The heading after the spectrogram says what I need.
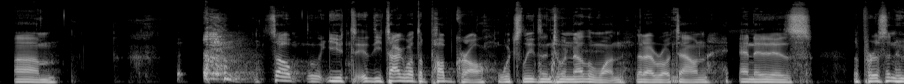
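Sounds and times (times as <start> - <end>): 
speech: 0.2 - 0.8, 2.0 - 9.0
person coughing: 1.8 - 2.7.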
